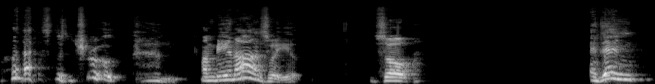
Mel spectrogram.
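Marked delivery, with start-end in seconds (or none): 0.0-1.2 laughing. Real, not acted. Laughing as he admits it.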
